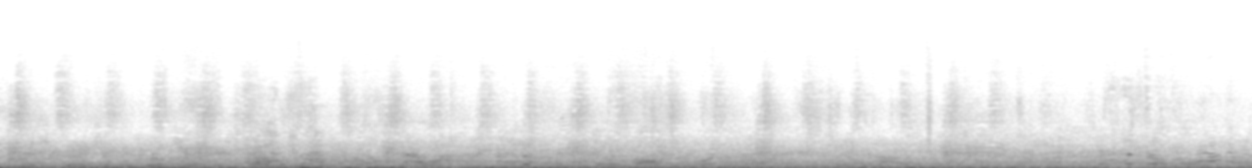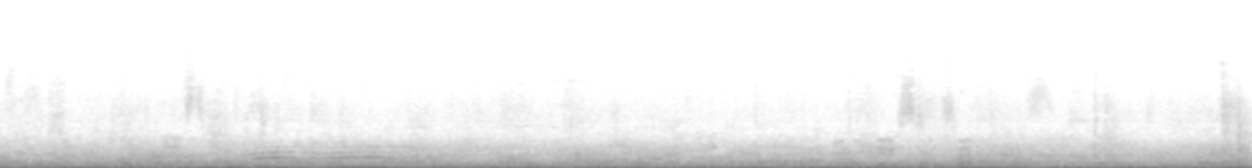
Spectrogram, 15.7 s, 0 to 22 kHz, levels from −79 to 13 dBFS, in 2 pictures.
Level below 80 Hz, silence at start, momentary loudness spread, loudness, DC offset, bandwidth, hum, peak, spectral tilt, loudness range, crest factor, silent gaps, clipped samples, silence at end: -34 dBFS; 0 s; 6 LU; -31 LUFS; under 0.1%; 12 kHz; none; -12 dBFS; -7 dB/octave; 5 LU; 16 dB; none; under 0.1%; 0 s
